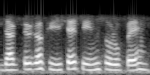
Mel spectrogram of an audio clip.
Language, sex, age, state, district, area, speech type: Hindi, female, 45-60, Uttar Pradesh, Mirzapur, urban, conversation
